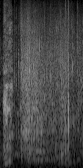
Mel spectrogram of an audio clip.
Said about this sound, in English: As his dog splashes in the water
